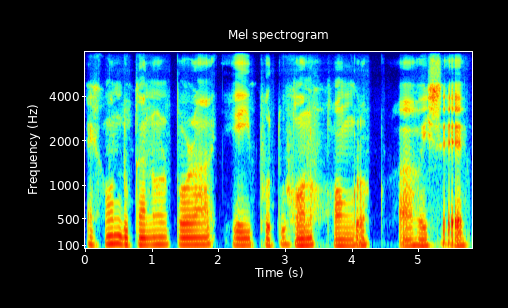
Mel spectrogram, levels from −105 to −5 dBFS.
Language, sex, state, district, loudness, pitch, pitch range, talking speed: Assamese, male, Assam, Sonitpur, -21 LUFS, 105 Hz, 95-110 Hz, 95 wpm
